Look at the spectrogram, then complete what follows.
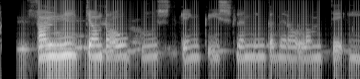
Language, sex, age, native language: Icelandic, male, 13, Icelandic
